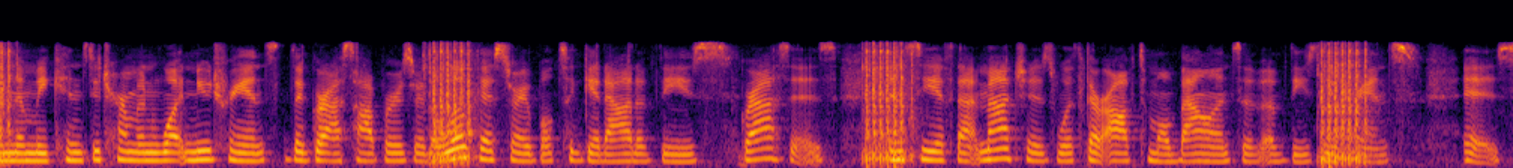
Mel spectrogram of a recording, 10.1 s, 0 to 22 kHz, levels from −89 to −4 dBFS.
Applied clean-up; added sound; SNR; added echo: none; Tools; 8 dB; none.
